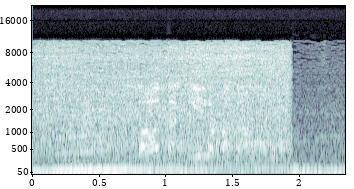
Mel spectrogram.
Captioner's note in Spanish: Sonido del camión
